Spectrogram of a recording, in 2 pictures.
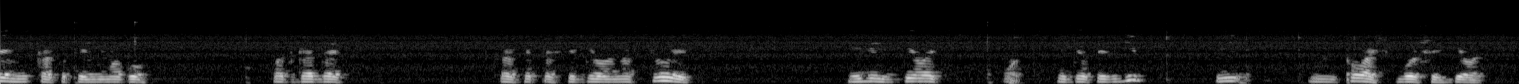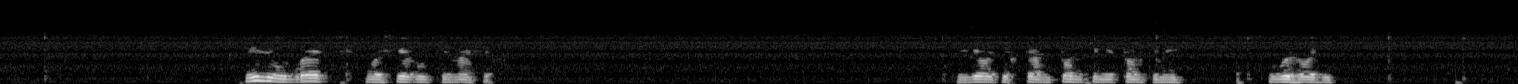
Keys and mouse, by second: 0.6-1.5 drag, 2.5-10.0 drag, 10.1-11.6 middle drag, 12.5-12.9 middle drag, 13.5-15.6 middle drag, 18.6-24.5 middle drag, 26.1-26.6 middle drag, 27.6-29.0 middle drag, 29.7-30.3 middle drag.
